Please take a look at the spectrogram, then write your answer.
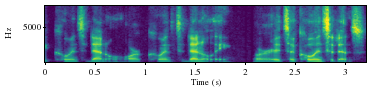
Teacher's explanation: this dropping of the o and keeping that linking w is a common variation in normal and faster speech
